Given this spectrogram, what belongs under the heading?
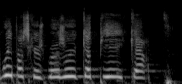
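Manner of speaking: a small woman in the elevator introducing herself in a very high voice; tiny woman's voice. Retold or imitated. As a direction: chirp the name like a tiny lady. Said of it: "elle a une petite voix".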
